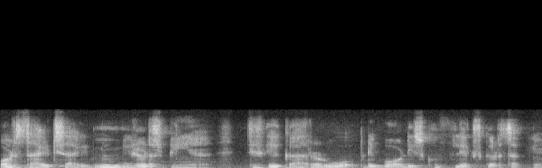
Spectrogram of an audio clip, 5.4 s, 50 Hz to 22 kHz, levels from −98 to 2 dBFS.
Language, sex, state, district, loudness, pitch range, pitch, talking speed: Hindi, male, Bihar, Patna, -18 LUFS, 150-185 Hz, 180 Hz, 210 wpm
